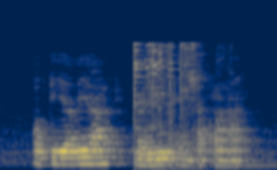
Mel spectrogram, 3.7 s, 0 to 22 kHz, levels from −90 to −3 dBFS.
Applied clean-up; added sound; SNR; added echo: none; Shatter; 14 dB; reverberation time 0.8 s.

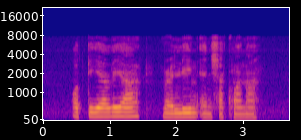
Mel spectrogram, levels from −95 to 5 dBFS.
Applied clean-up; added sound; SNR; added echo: none; none; none; none.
